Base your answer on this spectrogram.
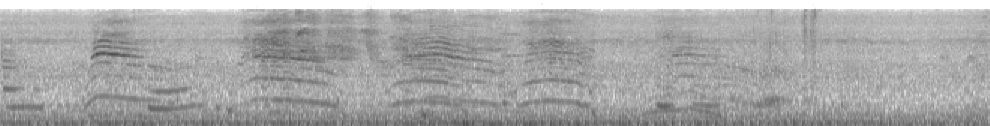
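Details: Domestic cats meowing at feeding time, several arched, wavering meows overlapping in quick succession over a steady low mechanical hum.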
